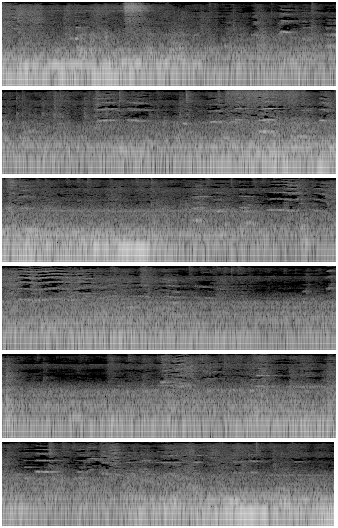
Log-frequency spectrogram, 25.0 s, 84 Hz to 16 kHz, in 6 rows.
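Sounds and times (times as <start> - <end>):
trolleybus rumble: 0.0 - 25.0.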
